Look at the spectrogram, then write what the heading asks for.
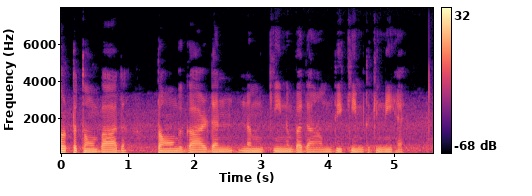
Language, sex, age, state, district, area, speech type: Punjabi, male, 18-30, Punjab, Bathinda, rural, read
